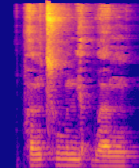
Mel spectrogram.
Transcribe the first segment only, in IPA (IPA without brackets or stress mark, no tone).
pʰ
